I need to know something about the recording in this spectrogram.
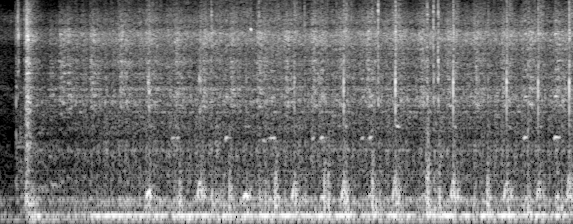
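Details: Truck that had been sitting a while: the starter cranks on and on at about two turns a second without catching, then only a thud. It was eventually started.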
